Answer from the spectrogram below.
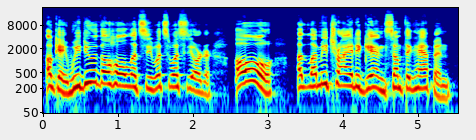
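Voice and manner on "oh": normal talking voice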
